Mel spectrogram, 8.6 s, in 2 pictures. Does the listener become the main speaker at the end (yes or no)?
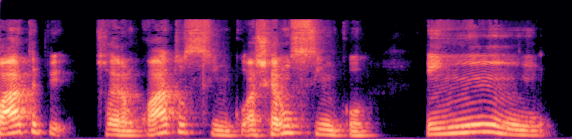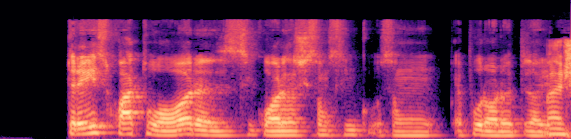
yes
